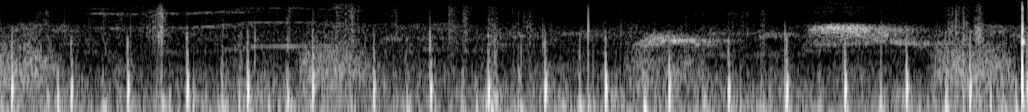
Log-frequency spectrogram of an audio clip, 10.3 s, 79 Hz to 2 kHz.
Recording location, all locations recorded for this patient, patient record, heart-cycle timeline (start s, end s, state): aortic valve (AV)
aortic valve (AV)+pulmonary valve (PV)+tricuspid valve (TV)+mitral valve (MV)
#Age: Child
#Sex: Male
#Height: 129.0 cm
#Weight: 25.0 kg
#Pregnancy status: False
#Murmur: Absent
#Murmur locations: nan
#Most audible location: nan
#Systolic murmur timing: nan
#Systolic murmur shape: nan
#Systolic murmur grading: nan
#Systolic murmur pitch: nan
#Systolic murmur quality: nan
#Diastolic murmur timing: nan
#Diastolic murmur shape: nan
#Diastolic murmur grading: nan
#Diastolic murmur pitch: nan
#Diastolic murmur quality: nan
#Outcome: Normal
#Campaign: 2015 screening campaign
0.00	0.99	unannotated
0.99	1.14	S1
1.14	1.24	systole
1.24	1.36	S2
1.36	1.62	diastole
1.62	1.76	S1
1.76	1.86	systole
1.86	1.98	S2
1.98	2.20	diastole
2.20	2.36	S1
2.36	2.46	systole
2.46	2.60	S2
2.60	2.84	diastole
2.84	3.00	S1
3.00	3.12	systole
3.12	3.22	S2
3.22	3.45	diastole
3.45	3.59	S1
3.59	3.70	systole
3.70	3.82	S2
3.82	4.04	diastole
4.04	4.16	S1
4.16	4.29	systole
4.29	4.40	S2
4.40	4.60	diastole
4.60	4.74	S1
4.74	4.86	systole
4.86	5.00	S2
5.00	5.18	diastole
5.18	5.34	S1
5.34	5.44	systole
5.44	5.54	S2
5.54	5.78	diastole
5.78	5.87	S1
5.87	6.04	systole
6.04	6.20	S2
6.20	6.42	diastole
6.42	6.55	S1
6.55	6.68	systole
6.68	6.78	S2
6.78	7.02	diastole
7.02	7.17	S1
7.17	7.28	systole
7.28	7.40	S2
7.40	7.58	diastole
7.58	7.72	S1
7.72	10.29	unannotated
